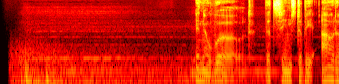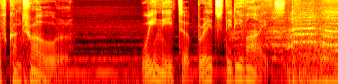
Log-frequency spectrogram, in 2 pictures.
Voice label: EN Trailer; LOFT VOICES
